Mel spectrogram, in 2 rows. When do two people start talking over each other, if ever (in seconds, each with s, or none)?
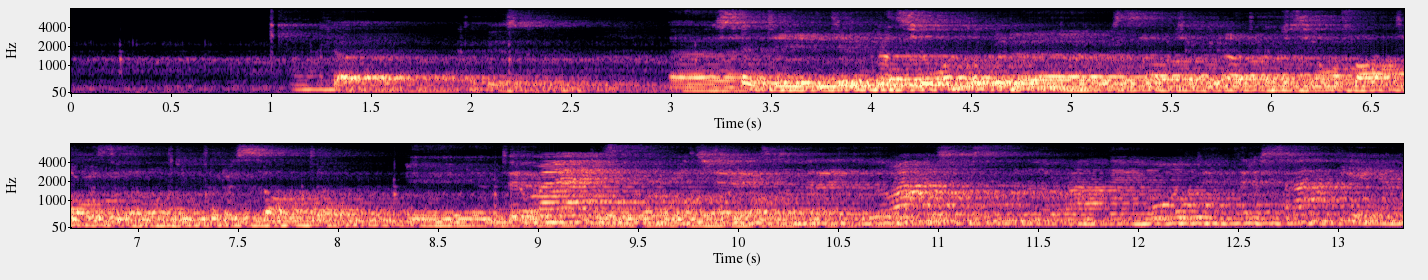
8.8 s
